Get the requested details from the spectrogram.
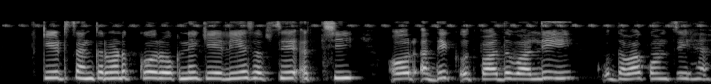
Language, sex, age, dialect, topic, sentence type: Hindi, female, 18-24, Awadhi Bundeli, agriculture, question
